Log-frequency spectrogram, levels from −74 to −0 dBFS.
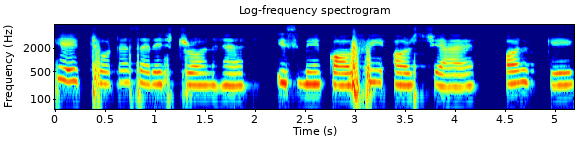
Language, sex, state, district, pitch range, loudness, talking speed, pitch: Hindi, female, Uttar Pradesh, Gorakhpur, 230-260 Hz, -20 LUFS, 150 wpm, 240 Hz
